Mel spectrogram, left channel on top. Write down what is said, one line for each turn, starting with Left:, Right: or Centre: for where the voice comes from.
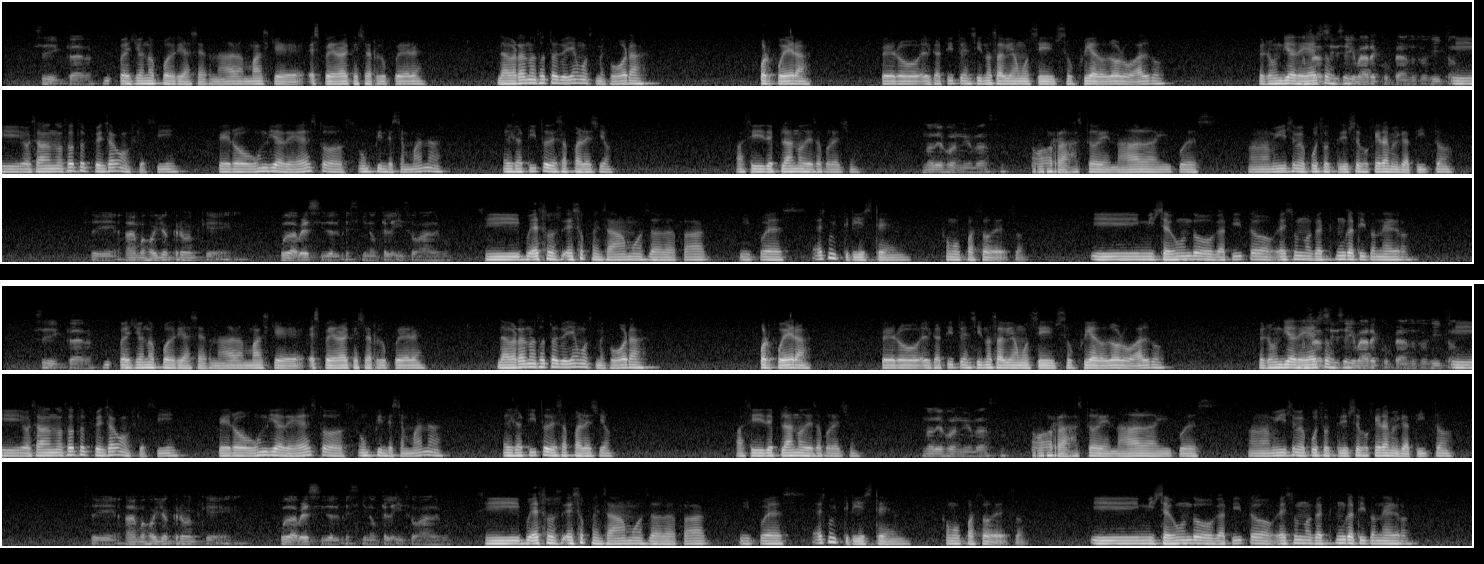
Centre: sí, claro.
Right: Y, Pues yo no podría hacer nada más que esperar a que se recupere. La verdad, nosotros veíamos mejora por fuera pero el gatito en sí no sabíamos si sufría dolor o algo. Pero un día de
Centre: O sea,
Right: esos,
Centre: sí se iba recuperando su ojito.
Right: sí, o sea, nosotros pensábamos que sí, pero un día de estos, un fin de semana, el gatito desapareció, así de plano desapareció.
Centre: No dejó ni rastro.
Right: No rastro de nada y pues a mí se me puso triste porque era mi gatito.
Centre: Sí, a lo mejor yo creo que pudo haber sido el vecino que le hizo algo.
Right: Sí, pues, eso, eso pensábamos, la verdad, y pues es muy triste cómo pasó eso. Y mi segundo gatito es uno gat- un gatito negro.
